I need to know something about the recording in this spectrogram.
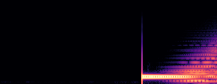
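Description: A single synthesized note starts suddenly about one and a half seconds in and rings on, slowly fading, after near silence.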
